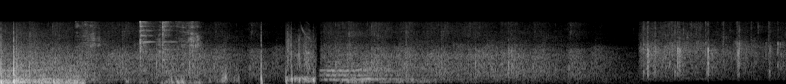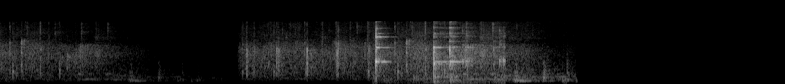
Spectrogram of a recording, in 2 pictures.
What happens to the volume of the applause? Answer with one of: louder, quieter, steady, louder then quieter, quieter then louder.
quieter then louder.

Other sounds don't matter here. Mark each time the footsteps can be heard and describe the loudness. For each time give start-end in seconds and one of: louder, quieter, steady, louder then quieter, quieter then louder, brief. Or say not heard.
not heard.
